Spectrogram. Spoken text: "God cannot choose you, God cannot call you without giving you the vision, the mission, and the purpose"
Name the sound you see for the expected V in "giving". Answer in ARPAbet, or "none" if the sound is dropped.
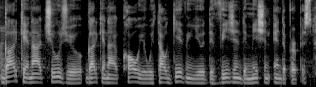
V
